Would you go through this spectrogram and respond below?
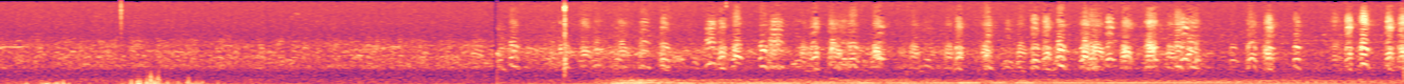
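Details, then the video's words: Large flock of wild geese, Barnacle, Greylag and White-fronted, flying at morning from IJsselmeer shallows where they slept to nearby fields to feed, near Gaast, Netherlands, October; dense overlapping honking chorus, with low rumbling noise underneath from midway. "Thousands of wild geese flying"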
